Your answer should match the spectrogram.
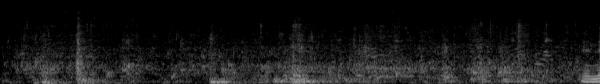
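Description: Water rushing into a canal lock chamber through the wicket doors of the upstream gate as the lock fills, a steady churning wash with a few scattered knocks.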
